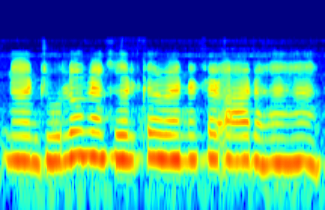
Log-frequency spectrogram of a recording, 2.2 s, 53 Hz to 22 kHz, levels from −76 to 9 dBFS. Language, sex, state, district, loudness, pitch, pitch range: Hindi, female, Chandigarh, Chandigarh, -13 LUFS, 225 Hz, 220-235 Hz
